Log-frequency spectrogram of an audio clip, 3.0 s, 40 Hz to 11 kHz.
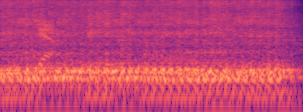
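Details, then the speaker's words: Kawasaki 650cc shifter kart with air filters fitted, once warm (it was slow to start cold): the engine catches quickly and settles into a steady, even idle with no misfire; a healthy warm restart. "once it's warm it right back up that's always good and I think that's pretty good for right now"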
